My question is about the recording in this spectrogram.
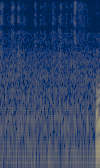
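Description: Felt-tip marker writing on paper, a faint steady stroking sound as words are written out by hand.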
